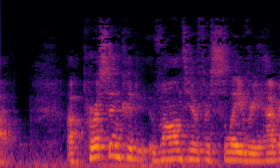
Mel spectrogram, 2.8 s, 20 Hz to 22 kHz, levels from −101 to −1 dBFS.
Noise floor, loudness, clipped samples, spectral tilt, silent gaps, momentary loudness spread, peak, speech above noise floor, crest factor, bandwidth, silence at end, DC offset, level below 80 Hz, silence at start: -56 dBFS; -35 LUFS; under 0.1%; -6 dB/octave; none; 10 LU; -18 dBFS; 22 dB; 16 dB; 15 kHz; 0 s; under 0.1%; -56 dBFS; 0 s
